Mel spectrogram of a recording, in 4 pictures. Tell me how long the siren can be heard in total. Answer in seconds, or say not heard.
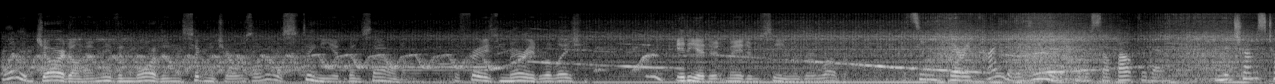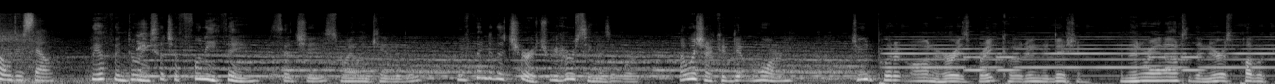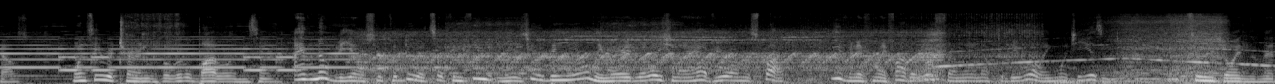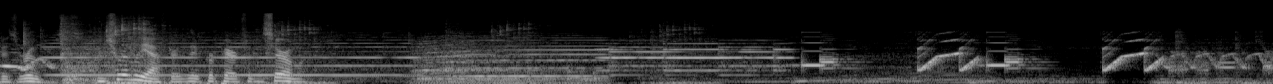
51 s.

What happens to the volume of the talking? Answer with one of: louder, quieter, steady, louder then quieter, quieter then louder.
steady.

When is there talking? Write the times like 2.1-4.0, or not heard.
0.0-41.4.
